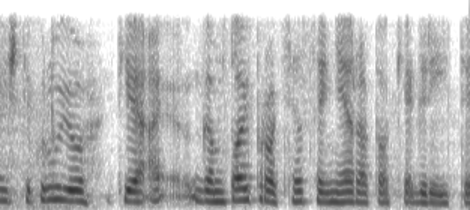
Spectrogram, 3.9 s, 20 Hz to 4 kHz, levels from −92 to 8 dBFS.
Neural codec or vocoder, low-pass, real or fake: none; 3.6 kHz; real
